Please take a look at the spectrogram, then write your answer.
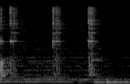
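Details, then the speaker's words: Dirt bike wheel rim with tire off, spokes tapped; one rings short, dull and quieter instead of bright, a spoke visibly loose, compared with a tight one: loose spoke. "That's a loose one. That's a tight one. It just doesn't have the same ring."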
